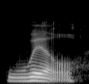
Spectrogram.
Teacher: now your tongue is staying pretty flat and just going up for the L.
